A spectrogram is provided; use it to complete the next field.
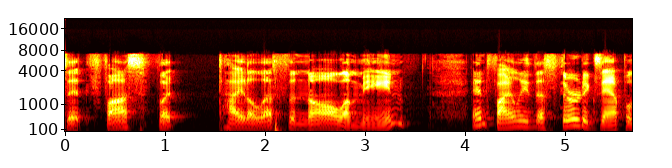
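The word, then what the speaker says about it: phosphatidylethanolamine: also a quaternarium mean and polar we would pronounce it phosphate tidal ethanolamine and finally the third example that we're showing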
